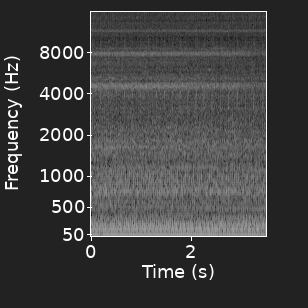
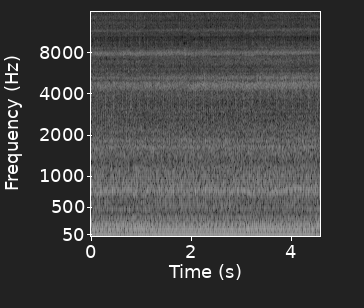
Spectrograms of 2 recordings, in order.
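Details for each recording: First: Mercedes 190SL with Solex 44PHH carburetors on test at about 600 rpm (factory around 750), idle mixture screw turned in until stumbling then backed out: low, uneven idle that sags and stumbles; idle stumble from mis-set idle mixture. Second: Mercedes 190SL with Solex 44PHH carburetors at about 600 rpm (factory about 750) during idle mixture screw adjustment: even steady idle at the midpoint where it runs best, no stumbling or hunting; normal idle.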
